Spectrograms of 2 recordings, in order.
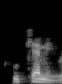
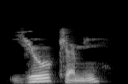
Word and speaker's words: ukemi: One is yukemi, yukemi with a Y at the beginning. So it softens the U going into yukemi, but there is no Y in that sense. The U is a standalone character in Japanese. Ke is a standalone character and mi is a standalone character. So it is ukemi.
